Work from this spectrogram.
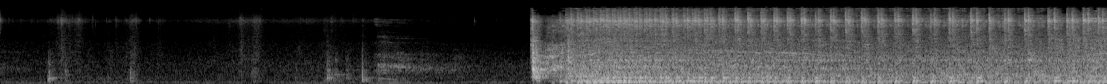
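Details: Craftsman GT6000 tractor repowered with Briggs & Stratton Vanguard 16HP horizontal-shaft V-twin, after kill switch found on; clicks and cranking, then fires and settles into steady even idle; normal running.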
